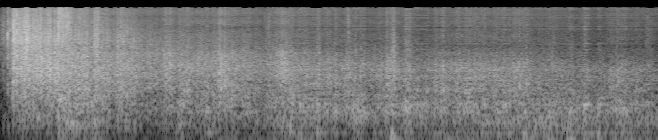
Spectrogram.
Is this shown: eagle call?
no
